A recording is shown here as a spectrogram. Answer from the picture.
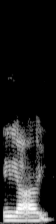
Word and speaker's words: Ai: Slaughter they took over AI however you pronounce that Punch's name a it's spelled a i so it's I some people pronounce it I they took over that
